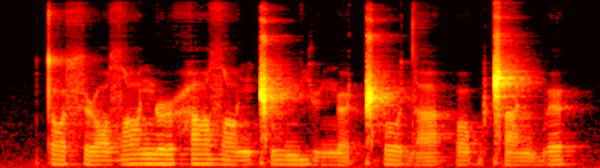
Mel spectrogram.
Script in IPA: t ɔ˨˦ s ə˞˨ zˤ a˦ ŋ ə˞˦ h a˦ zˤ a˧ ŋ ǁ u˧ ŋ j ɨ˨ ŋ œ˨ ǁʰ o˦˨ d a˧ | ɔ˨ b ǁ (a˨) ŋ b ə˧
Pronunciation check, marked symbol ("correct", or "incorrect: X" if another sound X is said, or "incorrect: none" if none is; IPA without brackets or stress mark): correct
